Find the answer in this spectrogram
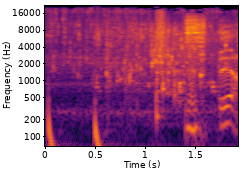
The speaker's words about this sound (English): Just listen to it. At the new Trax 101.9, we still drink water right out of the hose.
